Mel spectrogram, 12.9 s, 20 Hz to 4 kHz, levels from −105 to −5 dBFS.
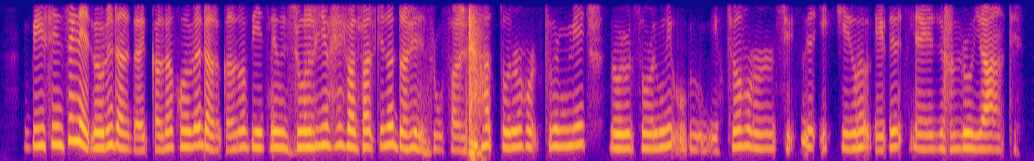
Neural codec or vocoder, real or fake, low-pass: autoencoder, 44.1 kHz, a latent of 192 numbers a frame, MeloTTS; fake; 3.6 kHz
